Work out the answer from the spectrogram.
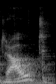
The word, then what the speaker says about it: drought: अब ड्राउट क्या होता है? ड्राउट का स्पेलिंग होता है DROUGHT। तो DROUGHT ड्राउट और DRAUGHT draft, draft and draft.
